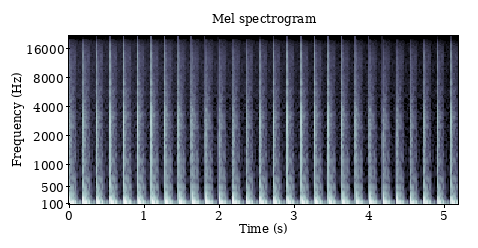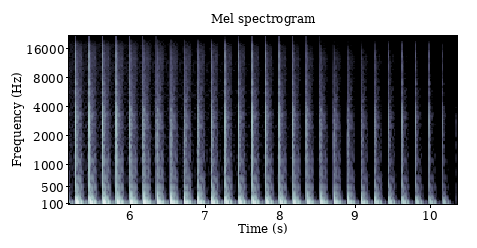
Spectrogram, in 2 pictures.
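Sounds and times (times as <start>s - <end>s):
standard kick drum: 0.0s - 10.3s.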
